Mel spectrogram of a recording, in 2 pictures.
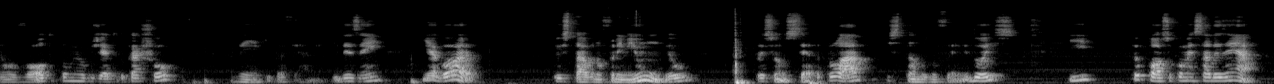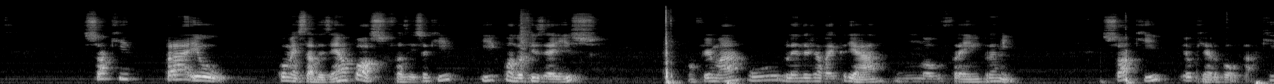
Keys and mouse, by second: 0.5 click, 1.9 ctrl+Tab, 2.8 click, 4.3 shift+middle click, 7.4 Right, 16.4 click, 19.4 Return, 24.0 ctrl+z.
